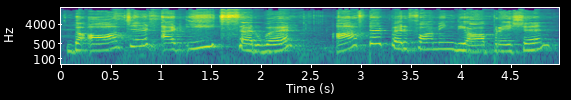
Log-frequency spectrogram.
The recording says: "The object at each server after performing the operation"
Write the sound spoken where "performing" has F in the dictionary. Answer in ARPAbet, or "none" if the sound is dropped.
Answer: F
